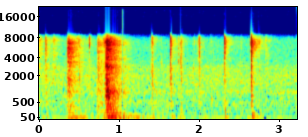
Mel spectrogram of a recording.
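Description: Computer keyboard typing while writing presentation slides, a quiet irregular run of close key taps with one louder burst early on.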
